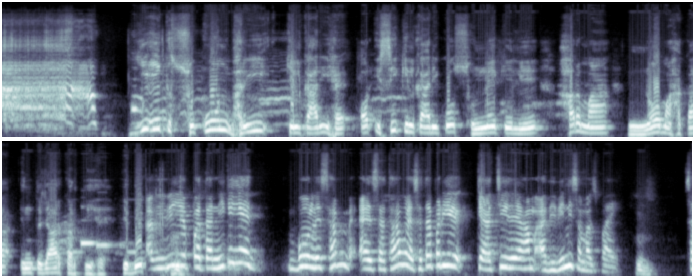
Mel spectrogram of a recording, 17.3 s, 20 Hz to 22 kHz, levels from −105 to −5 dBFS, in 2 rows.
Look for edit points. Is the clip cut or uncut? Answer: cut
